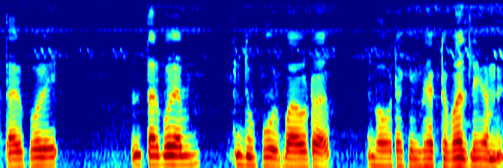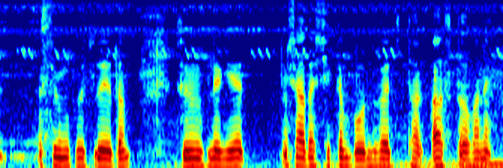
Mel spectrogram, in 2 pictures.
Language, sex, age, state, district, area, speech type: Bengali, male, 18-30, West Bengal, Uttar Dinajpur, urban, spontaneous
